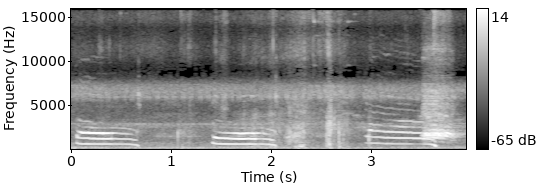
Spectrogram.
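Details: Pet cat giving three drawn-out meows about one and a half seconds apart, each holding level then sliding down at the end, over a steady indoor hum with some faint clatter.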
